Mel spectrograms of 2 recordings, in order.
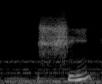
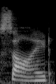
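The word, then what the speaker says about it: sídhe: I've been informed that it's pronounced she not side or SID she she the ancient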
